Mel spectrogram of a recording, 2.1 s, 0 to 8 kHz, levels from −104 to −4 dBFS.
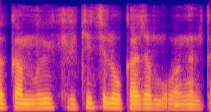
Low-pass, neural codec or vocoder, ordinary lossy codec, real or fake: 7.2 kHz; autoencoder, 48 kHz, 32 numbers a frame, DAC-VAE, trained on Japanese speech; AAC, 32 kbps; fake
